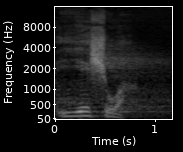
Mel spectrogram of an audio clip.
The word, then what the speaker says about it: Yeshua: which is from Hebrew the word Jesus in Hebrew is being pronounced as Yeshua Yeshua and the word Yeshua is being pronounced in English word as Joshua not Jesus as Joshua Yeshua please google it check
